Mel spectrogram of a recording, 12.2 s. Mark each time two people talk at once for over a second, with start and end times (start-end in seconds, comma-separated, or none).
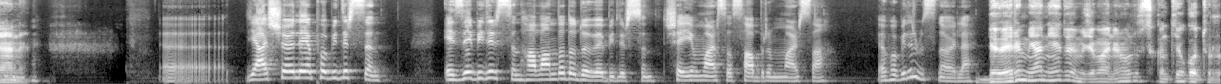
none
